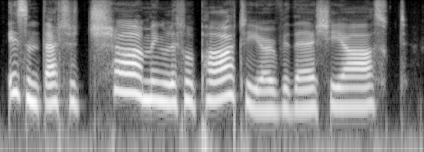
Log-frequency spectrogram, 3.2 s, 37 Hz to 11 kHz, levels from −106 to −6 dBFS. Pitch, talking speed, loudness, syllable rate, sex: 240 Hz, 190 wpm, -16 LUFS, 5.4 syllables/s, female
